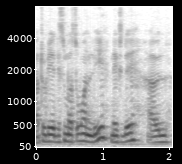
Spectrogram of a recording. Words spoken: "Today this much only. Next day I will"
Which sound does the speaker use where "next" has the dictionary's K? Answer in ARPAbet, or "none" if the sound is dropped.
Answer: K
